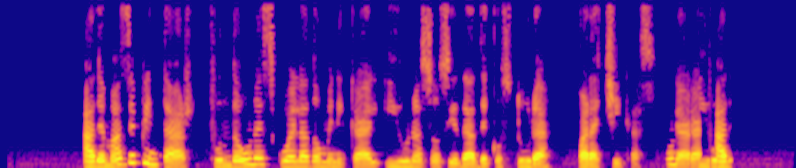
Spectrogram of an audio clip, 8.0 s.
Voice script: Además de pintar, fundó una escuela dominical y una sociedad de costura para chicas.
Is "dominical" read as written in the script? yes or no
yes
